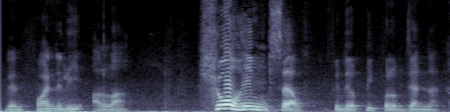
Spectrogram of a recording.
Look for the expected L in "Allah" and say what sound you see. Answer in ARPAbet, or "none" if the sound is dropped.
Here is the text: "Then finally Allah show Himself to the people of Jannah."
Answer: L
